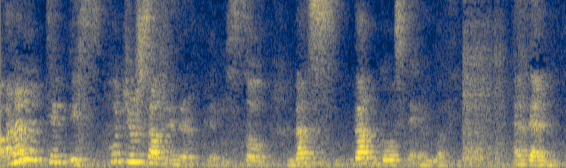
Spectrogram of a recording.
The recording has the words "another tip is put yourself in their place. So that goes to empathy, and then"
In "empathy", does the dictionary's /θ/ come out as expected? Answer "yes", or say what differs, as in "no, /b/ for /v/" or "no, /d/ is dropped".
no, /f/ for /θ/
